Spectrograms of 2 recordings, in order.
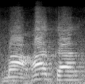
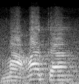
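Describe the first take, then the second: Both takes have the same delivery.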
